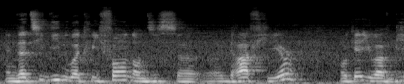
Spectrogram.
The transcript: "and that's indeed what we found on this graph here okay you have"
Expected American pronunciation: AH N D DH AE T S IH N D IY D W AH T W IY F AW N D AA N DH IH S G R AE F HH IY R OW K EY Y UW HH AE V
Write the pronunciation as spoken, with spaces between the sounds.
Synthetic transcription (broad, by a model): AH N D DH AE T S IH D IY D W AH T W IY F AW N D AA N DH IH S G R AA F HH IY R OW K EY Y UW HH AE V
